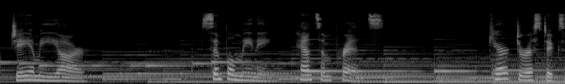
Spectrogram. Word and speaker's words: Jamir: Pronunciation, jә-MEER.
